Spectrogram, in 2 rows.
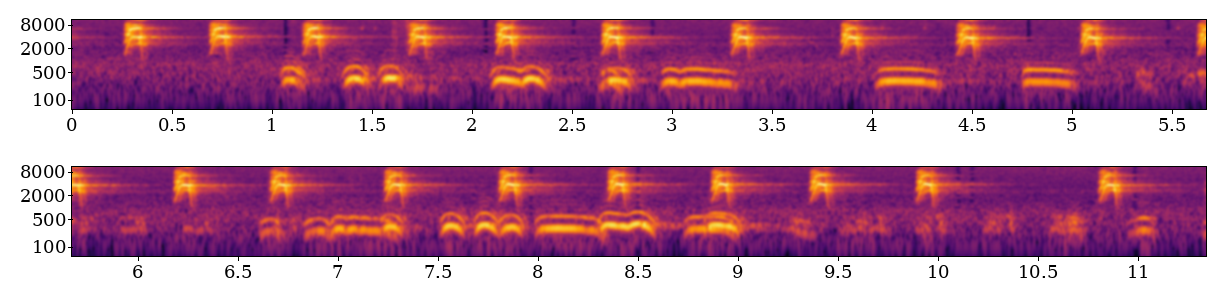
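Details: A pair of great horned owls visits a great gray owl snag tree nest at 8:50 pm on April 21, filmed by a live nest camera. Deep, bending hoots overlap in bursts, with steady high chirps repeating about twice a second.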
